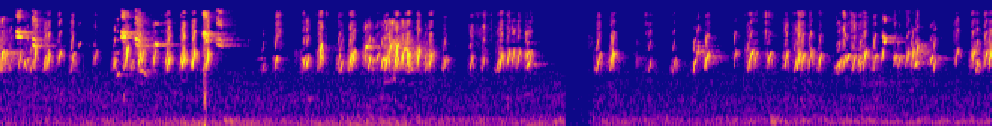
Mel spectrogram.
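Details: Chattering European goldfinches in a group, intended to spur goldfinches to sing; busy, high twittering swells in the middle, then stops for a short silence before resuming.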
